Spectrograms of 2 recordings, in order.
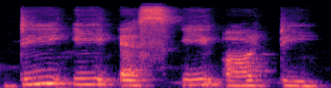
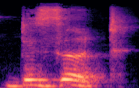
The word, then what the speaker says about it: desert: the next word is spelt in exactly the same way d-e-s-e-r-t but it is not desert it is pronounced as dessert and the past tense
